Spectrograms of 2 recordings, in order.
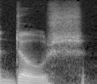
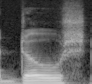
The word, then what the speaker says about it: Doge: Eh, och eh, sa att jag tror att jag fattar vad du menar, jag är med dig men att jag tyckte att du uttalade Doge fel. – Mm. Den här alltså hunden som är ett meme, känner du till den Amanda? Det Shiba-hunden. – En shiba-hund som är liksom eh, ett meme-format som är ganska stort. Liksom. Eh, men eh, jag trodde att man uttalade dog Mm. – Men det visade sig att det är Doge då.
